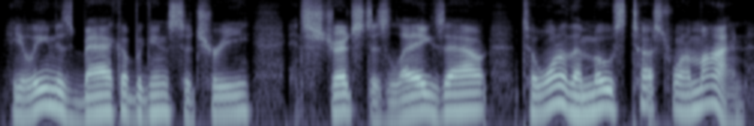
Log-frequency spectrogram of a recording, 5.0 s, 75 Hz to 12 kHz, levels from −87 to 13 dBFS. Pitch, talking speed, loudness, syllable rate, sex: 130 Hz, 260 wpm, -21 LUFS, 6.2 syllables/s, male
